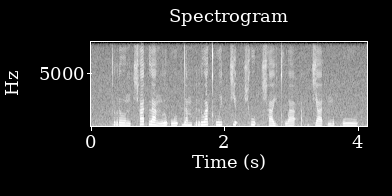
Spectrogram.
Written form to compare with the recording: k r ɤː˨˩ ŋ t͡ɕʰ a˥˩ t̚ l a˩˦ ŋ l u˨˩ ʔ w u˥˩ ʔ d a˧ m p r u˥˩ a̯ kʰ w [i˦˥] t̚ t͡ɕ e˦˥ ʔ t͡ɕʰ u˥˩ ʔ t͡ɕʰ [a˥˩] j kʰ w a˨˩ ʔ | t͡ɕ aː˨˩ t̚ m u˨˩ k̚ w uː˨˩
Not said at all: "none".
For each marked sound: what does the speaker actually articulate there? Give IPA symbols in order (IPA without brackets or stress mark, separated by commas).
i˦˥, a˨˩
